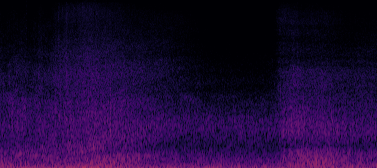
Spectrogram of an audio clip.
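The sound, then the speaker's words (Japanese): Ocean waves wash steadily onto the shore in a continuous roar of surf, with gusty wind noise buffeting the microphone; no one speaks. “波の音をお届けしています”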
